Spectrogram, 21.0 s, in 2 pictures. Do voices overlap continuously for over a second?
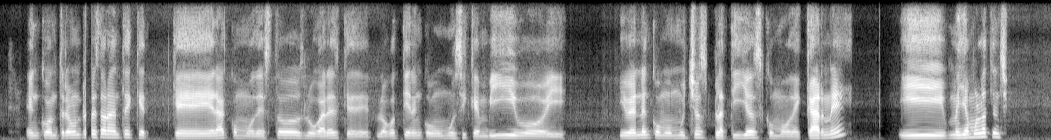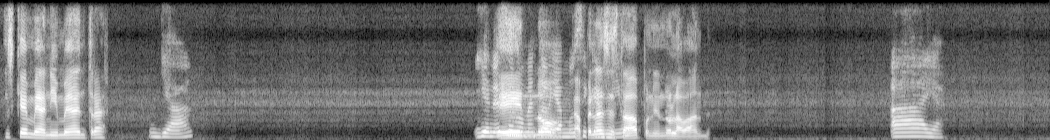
Yes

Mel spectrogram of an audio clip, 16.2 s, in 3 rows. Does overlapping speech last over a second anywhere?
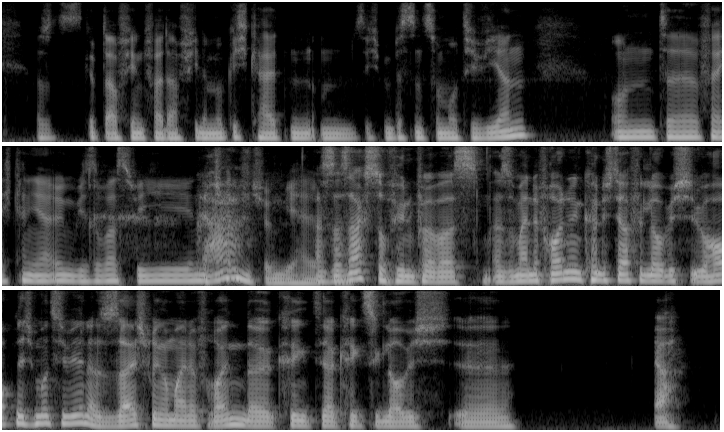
No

